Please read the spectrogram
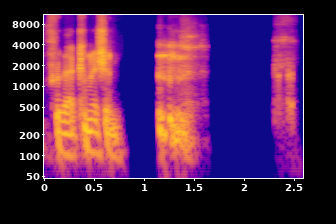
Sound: throat clearing

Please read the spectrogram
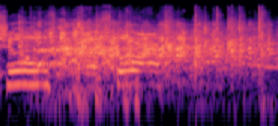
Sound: all laughing

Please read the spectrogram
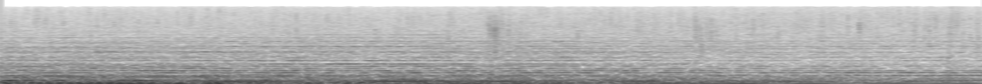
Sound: rain falling

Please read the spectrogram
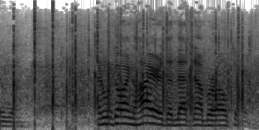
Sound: applause

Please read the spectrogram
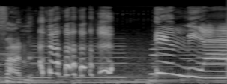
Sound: laughs

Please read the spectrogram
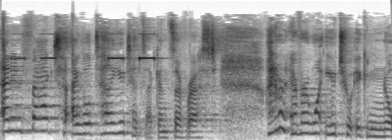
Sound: timer beeps

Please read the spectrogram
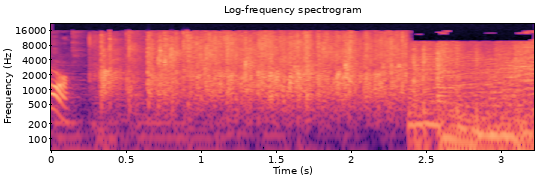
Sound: applause; intro music

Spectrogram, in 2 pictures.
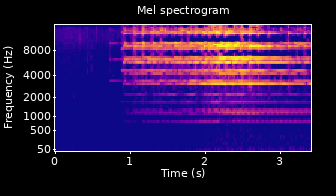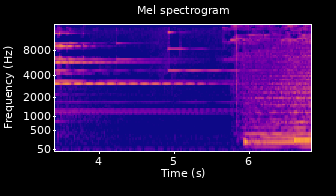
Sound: bell ringing

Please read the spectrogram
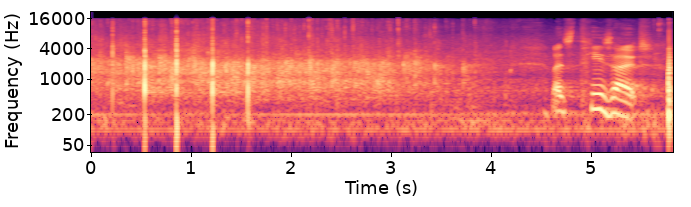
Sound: applause

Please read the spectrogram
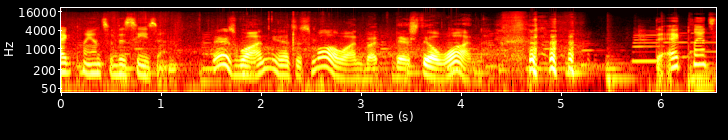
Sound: laughs

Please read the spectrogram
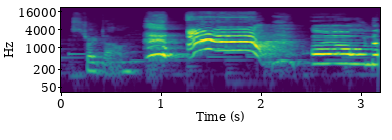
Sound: screams

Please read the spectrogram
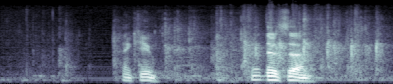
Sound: applause

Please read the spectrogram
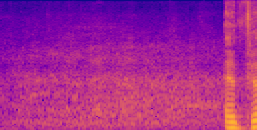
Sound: audience laughing

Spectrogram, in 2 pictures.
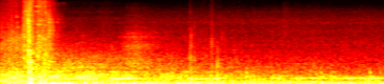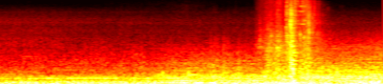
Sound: door opening; door closing

